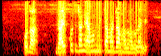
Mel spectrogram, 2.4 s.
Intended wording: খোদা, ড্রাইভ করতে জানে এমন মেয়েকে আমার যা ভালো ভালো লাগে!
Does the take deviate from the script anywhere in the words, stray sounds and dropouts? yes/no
no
